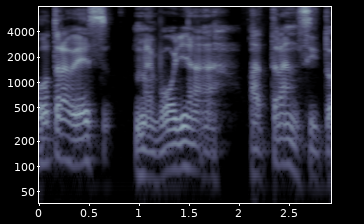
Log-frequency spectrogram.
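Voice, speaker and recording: This man speaks at a fairly low pitch. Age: 70s. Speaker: former professional footballer. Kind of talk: interview conversation.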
